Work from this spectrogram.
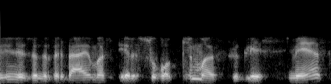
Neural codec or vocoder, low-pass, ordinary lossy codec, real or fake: codec, 16 kHz, 8 kbps, FunCodec, trained on Chinese and English, 25 frames a second; 5.4 kHz; MP3, 48 kbps; fake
